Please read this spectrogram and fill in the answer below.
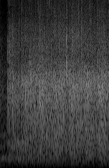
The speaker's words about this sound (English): Guys, just can you clap for them?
